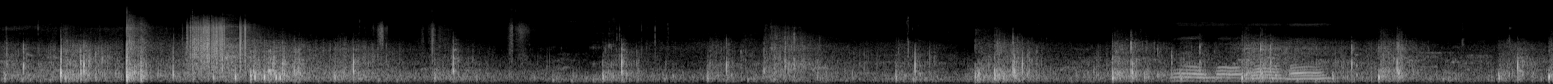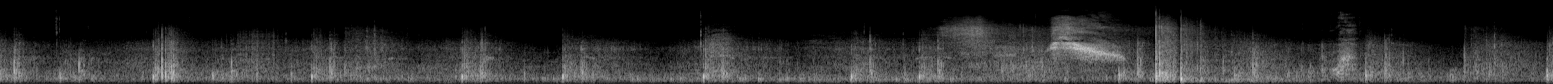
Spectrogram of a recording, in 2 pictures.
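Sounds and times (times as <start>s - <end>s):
whistling firework hissing: 0.0s - 2.7s, 18.8s - 27.7s
fireworks bangs and pops: 0.0s - 31.0s.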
